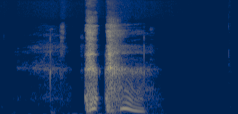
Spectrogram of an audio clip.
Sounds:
Throat clearing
